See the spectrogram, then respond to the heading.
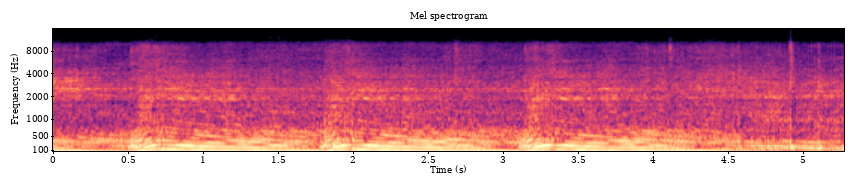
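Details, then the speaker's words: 1980 Honda CR250 Elsinore two-stroke, restored, still cold, carb air screw backed out one turn: three crisp throttle blips, revs climbing fast and dropping back cleanly; responsive engine revving normally. "oh man, that thing sounds great. Pretty responsive too. I'm surprised."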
